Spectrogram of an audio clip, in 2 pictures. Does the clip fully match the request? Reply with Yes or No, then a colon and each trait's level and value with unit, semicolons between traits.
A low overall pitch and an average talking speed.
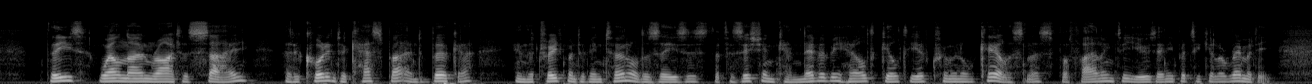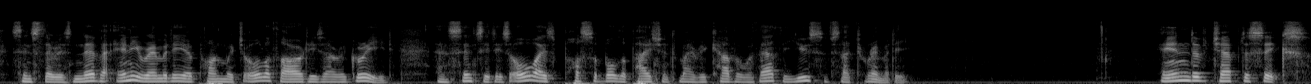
Yes: low, 130 Hz; average, 150 wpm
